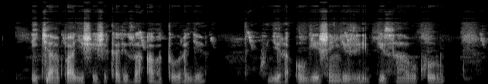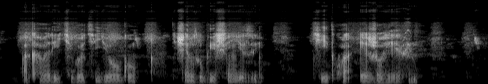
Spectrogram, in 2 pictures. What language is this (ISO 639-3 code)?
kin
